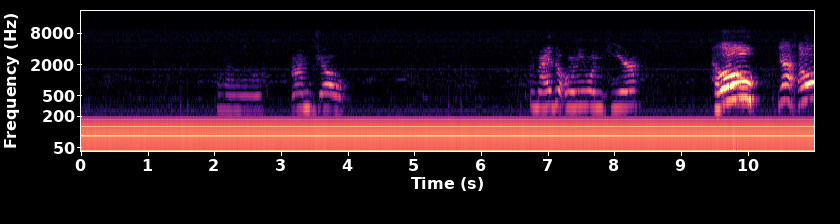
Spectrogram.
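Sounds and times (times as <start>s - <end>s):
loud low hum: 0.0s - 11.0s.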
